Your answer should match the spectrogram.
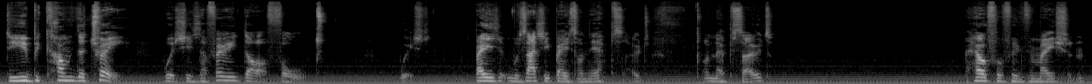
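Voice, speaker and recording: A man with a bright, forward voice that sits a little high. He talks as a stream host in loose, rambling commentary, stumbling and repeating words. Faint guitar music plays behind him. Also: rough recording. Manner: halting, stammering, repeats words. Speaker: host of a fan fiction reading stream.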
